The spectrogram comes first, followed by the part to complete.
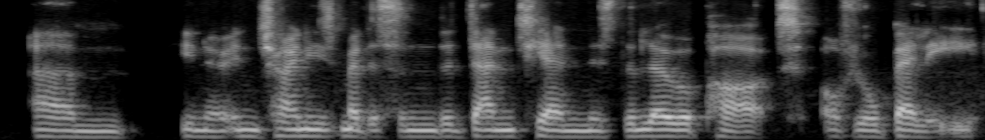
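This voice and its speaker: A woman talks with an English accent. Her pitch is very deep and low, and her intonation is monotone and flat. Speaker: life coach and healer. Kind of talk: casual talk to camera. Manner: warm, friendly.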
